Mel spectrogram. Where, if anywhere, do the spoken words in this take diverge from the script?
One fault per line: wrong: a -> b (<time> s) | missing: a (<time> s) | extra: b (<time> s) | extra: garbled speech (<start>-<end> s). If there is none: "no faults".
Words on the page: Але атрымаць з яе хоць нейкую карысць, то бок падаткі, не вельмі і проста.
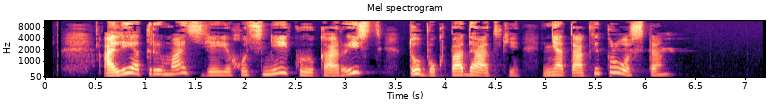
wrong: вельмі -> так (5.3 s)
